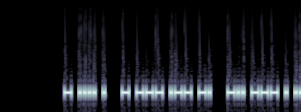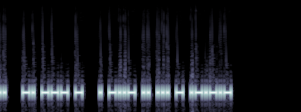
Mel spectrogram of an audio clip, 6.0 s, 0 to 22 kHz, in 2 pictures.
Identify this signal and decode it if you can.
Morse code, heard as a keyed tone, about 46 wpm, 700 Hz. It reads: THE TOWN DOES NOT EXIST.
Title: Sentences from Top 1000 Words - Review Part 5 - 50wpm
